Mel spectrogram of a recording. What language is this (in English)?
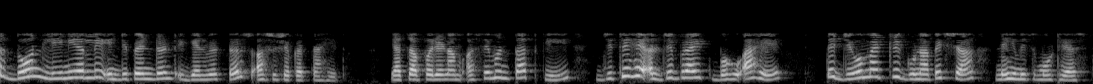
Marathi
